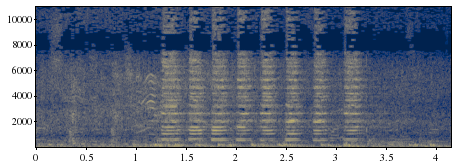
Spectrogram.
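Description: A vehicle horn with a two-note chord, honked in a rapid string of short toots, about five a second. It starts about a second in and stops a little after three seconds, over crowd chatter.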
